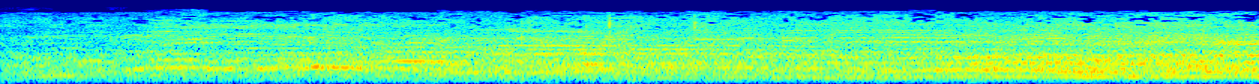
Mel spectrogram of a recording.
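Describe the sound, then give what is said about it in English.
A tennis crowd at a Djokovic match boos and murmurs in a steady, sustained roar of many voices, holding at a fairly loud level across the whole stretch and swelling slightly toward the end. “See, the crowd is booing.”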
